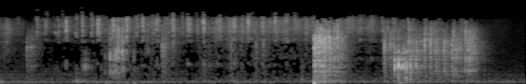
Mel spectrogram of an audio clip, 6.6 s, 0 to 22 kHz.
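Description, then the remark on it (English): Eight dice clatter across a tabletop in quick, dense clicks, followed by two louder, sharper rolls toward the end. The rattling is clear, with no talking. “So, you 3 roll 8 dice.”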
